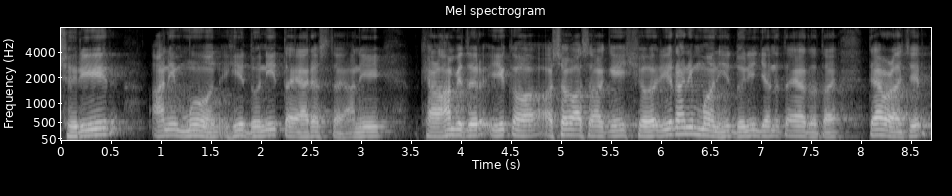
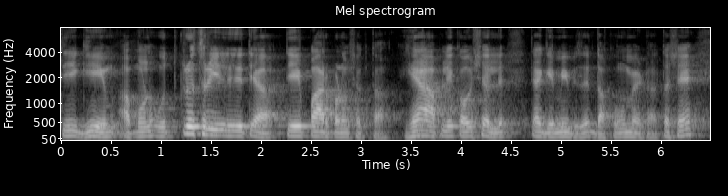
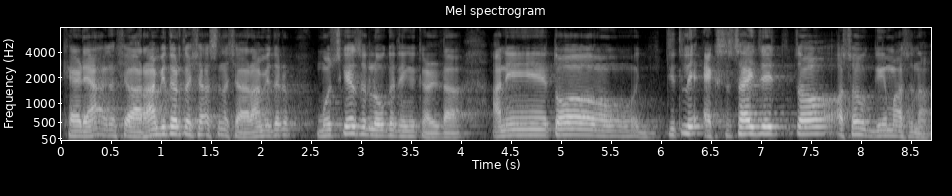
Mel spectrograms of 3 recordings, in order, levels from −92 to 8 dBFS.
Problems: none marked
